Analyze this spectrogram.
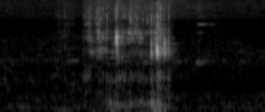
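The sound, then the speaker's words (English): A person slurps coffee in two quick, soft sips close together, faint and brief against quiet. “sorry, need a little coffee there. I don't mean to slurp in your ear. Oh, good coffee.”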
